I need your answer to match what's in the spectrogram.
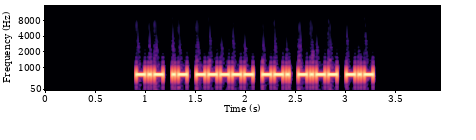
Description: Morse code, heard as a keyed tone, about 38 wpm, 700 Hz. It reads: KA0GYK
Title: USA Call Signs - 6 Characters - Repeated 2x - 40wpm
